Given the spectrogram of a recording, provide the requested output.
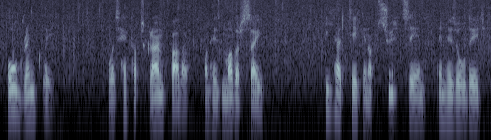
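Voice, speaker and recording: A man narrating an audiobook in a dramatic storytelling manner, pausing for emphasis. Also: mid-range voice, darkish tone, a little hiss or hum, low-quality recording.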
